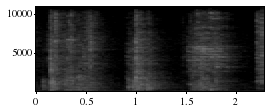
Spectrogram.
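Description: Kitchen utensils and objects clinking and rattling in three short bouts as a drawer or counter is rummaged through, over a steady low hum.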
